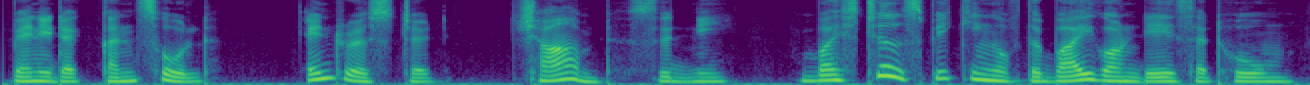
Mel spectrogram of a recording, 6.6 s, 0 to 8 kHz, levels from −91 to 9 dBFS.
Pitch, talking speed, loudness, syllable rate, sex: 165 Hz, 130 wpm, -18 LUFS, 4.8 syllables/s, male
